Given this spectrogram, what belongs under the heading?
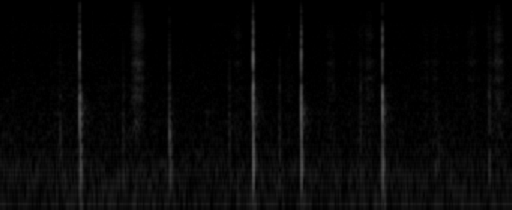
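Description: A pen taps and scratches on paper in short, separate strokes, quiet and close, with small pauses between marks and no voice.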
